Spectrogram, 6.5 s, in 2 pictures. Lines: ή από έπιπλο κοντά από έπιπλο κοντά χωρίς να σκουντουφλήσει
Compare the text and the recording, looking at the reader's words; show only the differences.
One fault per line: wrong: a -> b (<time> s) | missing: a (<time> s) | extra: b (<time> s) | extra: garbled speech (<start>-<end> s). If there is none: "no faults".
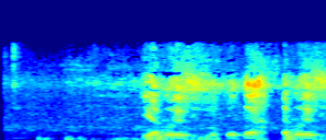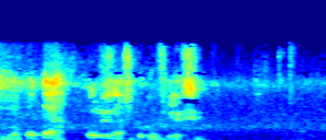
no faults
